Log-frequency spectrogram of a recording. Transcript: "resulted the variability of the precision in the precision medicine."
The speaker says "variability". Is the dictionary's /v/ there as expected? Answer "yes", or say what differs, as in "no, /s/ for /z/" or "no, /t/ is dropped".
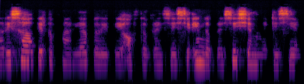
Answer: no, /p/ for /v/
